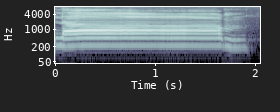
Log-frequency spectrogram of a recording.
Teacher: آگے والی ہماری زبان کا جو کنارے ہیں یہ اوپر والے دانتوں اور تالو کی جانب جو ہیں وہ ٹچ ہو رہے ہیں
